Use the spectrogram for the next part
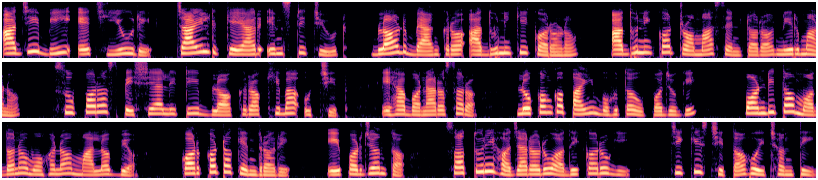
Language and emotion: Odia, neutral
